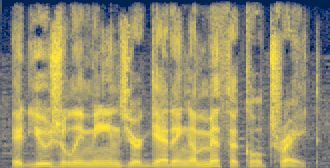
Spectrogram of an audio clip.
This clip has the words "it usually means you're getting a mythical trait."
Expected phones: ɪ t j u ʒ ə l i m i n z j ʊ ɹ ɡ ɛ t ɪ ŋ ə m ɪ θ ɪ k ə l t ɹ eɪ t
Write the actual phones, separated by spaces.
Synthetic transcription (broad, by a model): ɪ t j u ʒ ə l i m i n z j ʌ ɹ ɡ ɛ t ɪ ŋ ə m ɪ θ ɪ k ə l t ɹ eɪ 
